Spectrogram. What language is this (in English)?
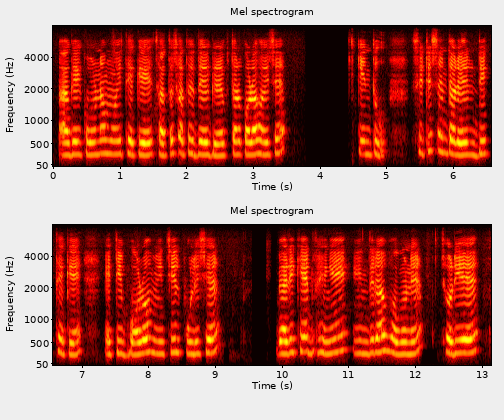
Bangla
